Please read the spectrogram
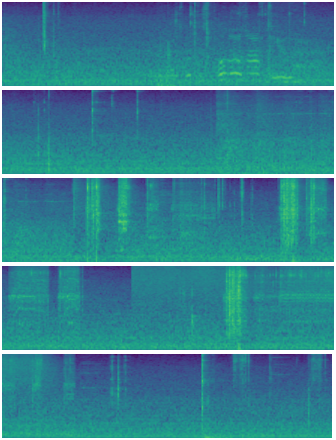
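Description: Hand tools working on a truck engine while the spark plug wires and exhaust manifold are taken off: ratchet clicking and scattered metal clicks, with a few loud sharp clanks in the middle.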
